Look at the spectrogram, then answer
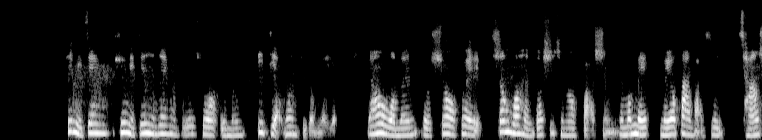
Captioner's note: speaking chinese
